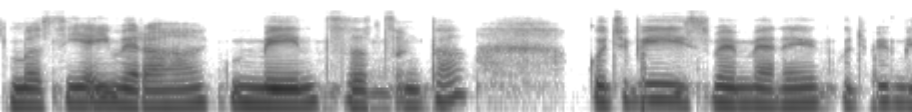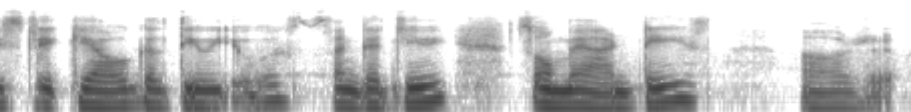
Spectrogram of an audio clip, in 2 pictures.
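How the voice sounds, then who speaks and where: A woman's voice: deep voice, fairly even intonation, unhurried, mellow, no echo. A woman sharing a personal devotional testimony in a chatty way, acting out the dialogue she quotes and often restarting her sentences. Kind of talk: casual devotional storytelling. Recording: dull lo-fi home recording.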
